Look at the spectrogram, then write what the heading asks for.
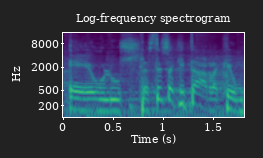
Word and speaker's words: Aeolus: è una har benton aeolus o meglio come mi ha fatto notare qualcuno di voi nei commenti si pronuncia eolus la stessa chitarra che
